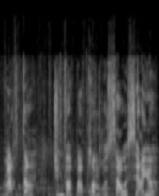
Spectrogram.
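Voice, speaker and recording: Very high-pitched cartoon boy sidekick. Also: expressive, normal speed. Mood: reassuring. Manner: colloquial, exclamatory. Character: excitable, loyal schoolboy best friend. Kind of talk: French-language children's cartoon dub. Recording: music bed behind the voice.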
